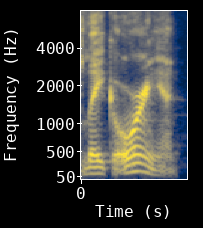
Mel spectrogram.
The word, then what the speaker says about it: Orion: where I lived called Lake Orion but it's pronounced Lake orian it's spelled exactly the same way and there's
